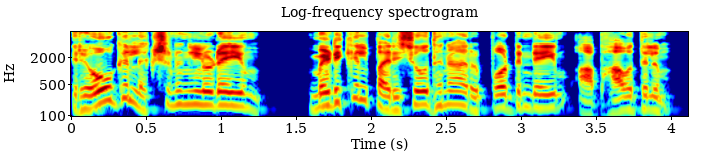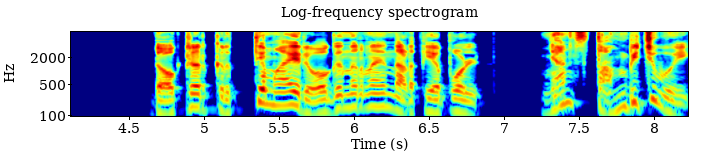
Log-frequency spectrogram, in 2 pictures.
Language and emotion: Malayalam, surprised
